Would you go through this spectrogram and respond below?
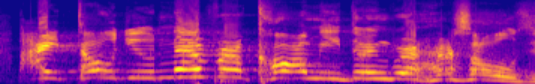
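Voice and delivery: high-pitched angry scolding; retold upset husband. Husband scolds his wife for calling mid-rehearsal, upset. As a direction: imitate him laying down the law, exasperated. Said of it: "he was so upset".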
